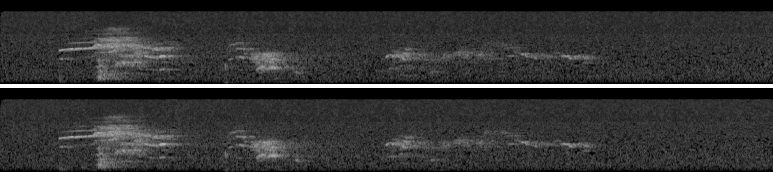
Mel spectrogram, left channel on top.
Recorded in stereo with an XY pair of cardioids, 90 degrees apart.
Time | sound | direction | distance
0.6 | a cat meowing | 5° left | 3.5 m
